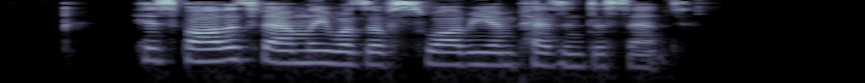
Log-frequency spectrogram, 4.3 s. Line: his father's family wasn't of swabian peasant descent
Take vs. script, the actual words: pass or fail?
fail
